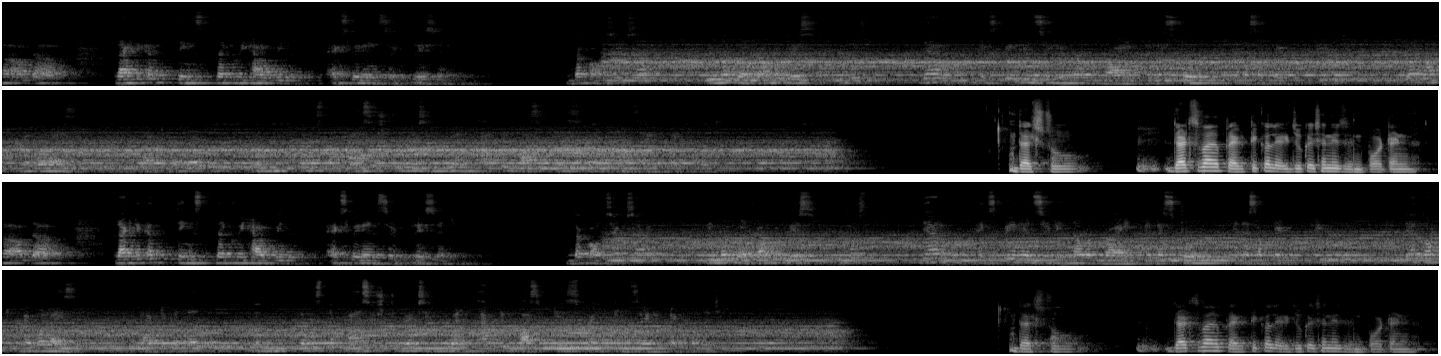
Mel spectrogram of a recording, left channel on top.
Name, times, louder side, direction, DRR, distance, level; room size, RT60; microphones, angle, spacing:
voice 1, 0.0-3.0 3.2-4.5 5.6-6.5 7.0-8.6 9.1-13.4 14.0-15.2 15.7-16.5 16.8-21.5, right 1 dB, 65° right, 2.5 m, -36 dB
sound 1, 6.0-22.7, left 1 dB, 45° left, 3.0 m, -34 dB
voice 2, 24.4-25.2 25.7-28.5, left 8 dB, 85° left, 0.4 m, -27 dB
11.5 x 9.2 x 4.3 m
head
